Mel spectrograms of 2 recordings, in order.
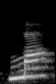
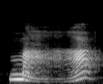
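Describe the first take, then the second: First: The syllable is said with a high tone. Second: The syllable is said with a falling-rising tone. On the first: The word means mother. "it's a high rising tone" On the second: The word means horse. "It's the falling rising tone"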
